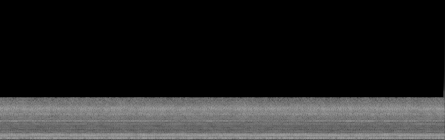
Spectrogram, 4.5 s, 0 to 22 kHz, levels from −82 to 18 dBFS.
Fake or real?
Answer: fake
